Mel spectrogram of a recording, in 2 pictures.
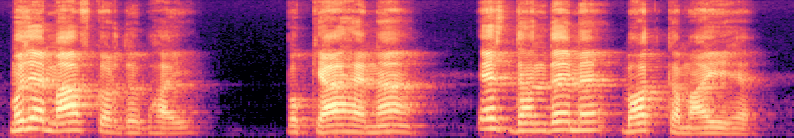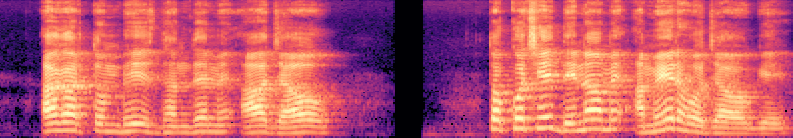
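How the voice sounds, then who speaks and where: A wheedling beggar from a storybook tale, performed by a man, with a high voice. He is a small-time swindler, ingratiating and keen to persuade. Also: animated, measured pace. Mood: pleading, persuasive.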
